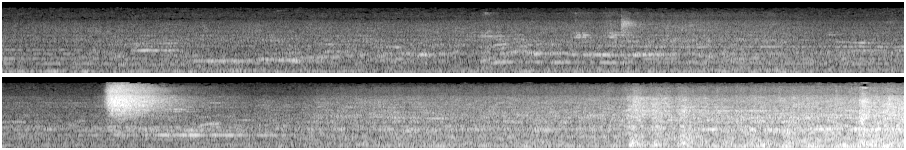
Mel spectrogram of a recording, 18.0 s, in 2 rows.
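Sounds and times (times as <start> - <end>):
brief hiss: 10.0 - 10.9
train wheels clattering on rails: 14.8 - 18.0.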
